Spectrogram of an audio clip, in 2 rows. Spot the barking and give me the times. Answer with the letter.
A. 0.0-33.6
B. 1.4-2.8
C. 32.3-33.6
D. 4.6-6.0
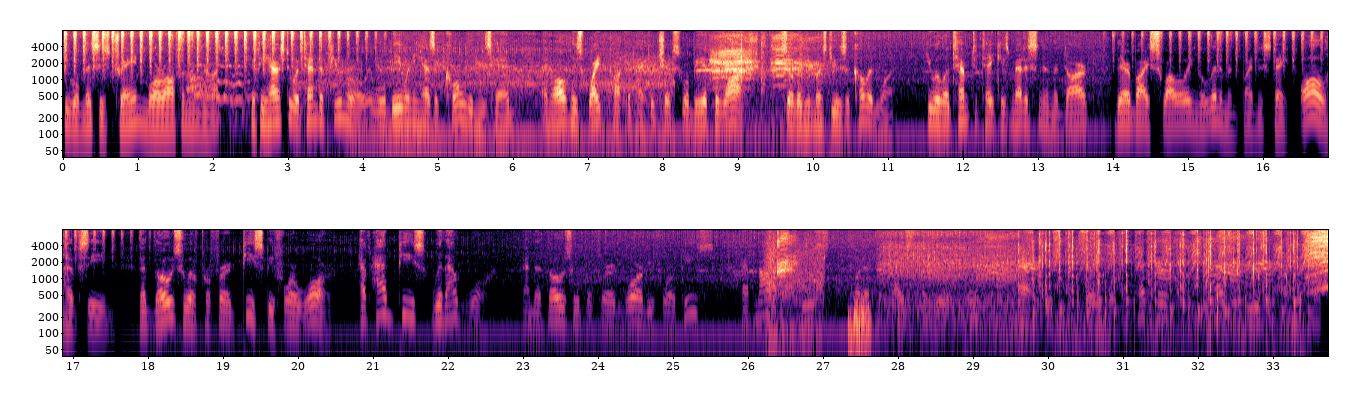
B.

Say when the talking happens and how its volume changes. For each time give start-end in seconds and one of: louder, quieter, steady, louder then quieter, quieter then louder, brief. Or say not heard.
0.0-33.6 quieter.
